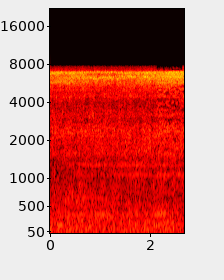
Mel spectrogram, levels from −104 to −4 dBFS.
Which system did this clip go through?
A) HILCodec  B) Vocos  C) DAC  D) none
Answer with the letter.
B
